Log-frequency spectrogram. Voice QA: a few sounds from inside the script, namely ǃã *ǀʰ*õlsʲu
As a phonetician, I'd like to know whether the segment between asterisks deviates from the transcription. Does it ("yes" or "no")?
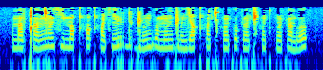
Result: yes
